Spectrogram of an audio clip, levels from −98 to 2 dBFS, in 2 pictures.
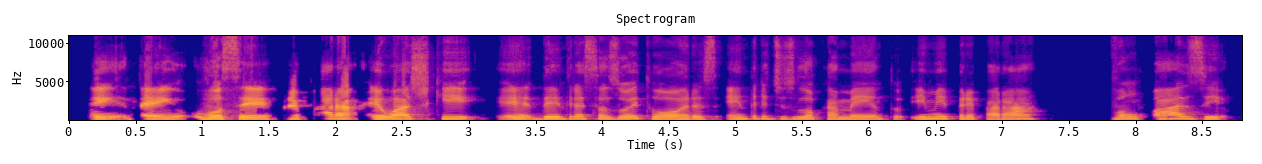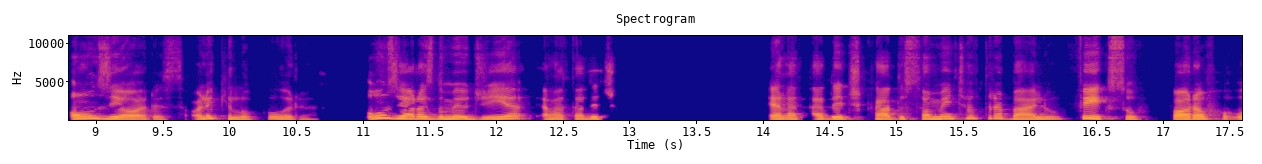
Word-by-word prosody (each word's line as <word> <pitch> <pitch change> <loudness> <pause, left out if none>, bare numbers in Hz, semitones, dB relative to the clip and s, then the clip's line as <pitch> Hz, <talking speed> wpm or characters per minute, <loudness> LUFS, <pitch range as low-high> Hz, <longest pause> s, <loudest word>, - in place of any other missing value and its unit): Tem 225 -2 +3
tenho 200 -5 +5
você 205 -1 +6
preparar 220 +1 +4
Eu 215 +2 +5
acho 245 +1 +4
que, 230 -4 -1
eh, 220 -1 +1
dentre 225 +6 +2
essas 225 -4 -2
8 255 +3 0
horas, 185 -5 +1
entre 230 +5 -3
deslocamento 205 -5 -3
e 230 - -1
me 255 -1 +1
preparar, 205 +1 -2 0.5
vão 220 +5 -1
quase 225 -3 0
11 245 -1 +1
horas. 155 -2 -3
Olha 280 - -1
que 275 -5 -8
loucura. 160 -3 -7 0.4
11 300 -1 +1
horas 255 -3 +2
do 225 - -1
meu 220 -1 +2
dia, 225 +9 -2
ela 200 +2 -4
tá 210 +1 -6
dedi 215 - -5 1.2
ela 210 0 0
tá 210 0 -6
dedicada 220 0 -3
somente 235 +5 -3
ao 280 - -5
trabalho 225 -6 -3
fixo, 255 - 0 0.2
fora 200 +2 +3
o 230 - -5 0.2
o - - +1
220 Hz, 145 wpm, -23 LUFS, 200-240 Hz, 1.2 s, você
